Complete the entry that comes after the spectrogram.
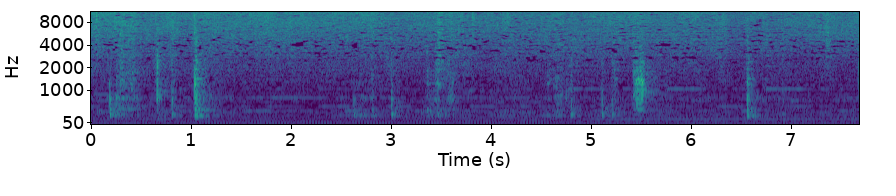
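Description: Grated bottle gourd sautéing in ghee in a non-stick pan with a steady sizzle, stirred continuously with a wooden spatula that scrapes and knocks against the pan at irregular moments.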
